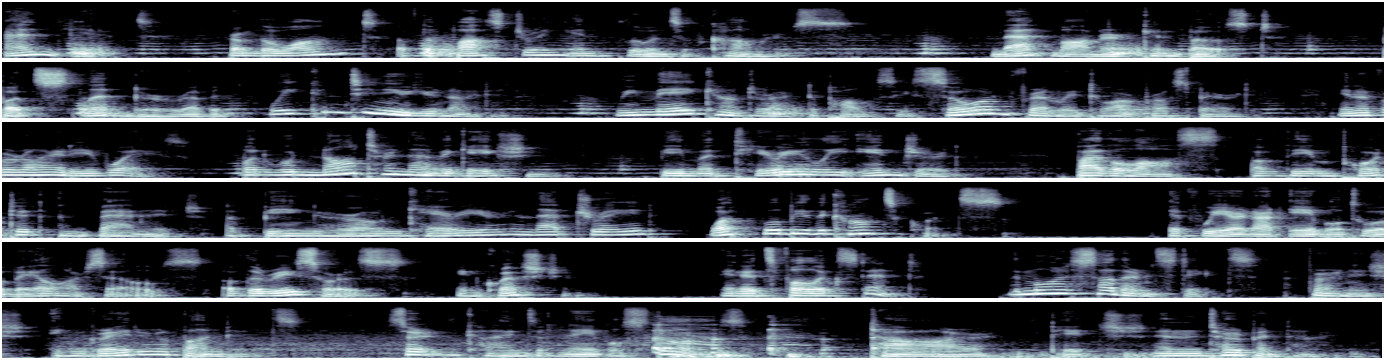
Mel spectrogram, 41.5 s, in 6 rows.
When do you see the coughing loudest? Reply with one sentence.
The volume of the coughing peaks at 38 seconds.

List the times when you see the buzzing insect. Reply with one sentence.
You can hear the buzzing insect from 0.0 to 18.9 s and from 34.8 to 41.4 s.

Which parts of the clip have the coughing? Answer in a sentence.
You can hear the coughing from 37.8 to 39.2 s.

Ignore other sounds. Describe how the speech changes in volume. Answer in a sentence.
The loudness of the speech stays about the same.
